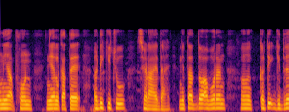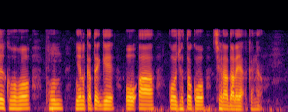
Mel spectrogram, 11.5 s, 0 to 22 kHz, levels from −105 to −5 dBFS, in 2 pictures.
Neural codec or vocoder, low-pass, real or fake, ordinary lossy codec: none; 7.2 kHz; real; none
